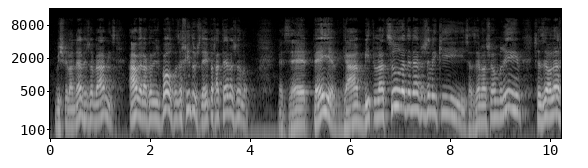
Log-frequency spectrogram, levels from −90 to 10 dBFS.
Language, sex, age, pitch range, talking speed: Hebrew, male, 50-69, 130-205 Hz, 160 wpm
